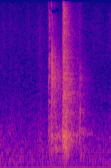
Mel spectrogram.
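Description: A cue stick strikes a billiard ball.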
